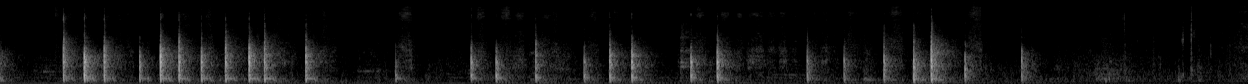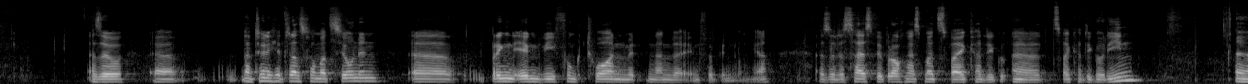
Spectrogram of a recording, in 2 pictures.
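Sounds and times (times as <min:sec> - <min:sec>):
pen scratching while handwriting a definition during a maths lecture: 0:01.0 - 0:03.4, 0:04.0 - 0:06.2, 0:06.9 - 0:09.8
speech: 0:13.4 - 0:24.0.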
